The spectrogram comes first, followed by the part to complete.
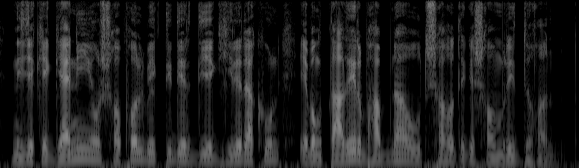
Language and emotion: Bengali, neutral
